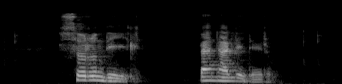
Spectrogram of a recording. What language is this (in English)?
Turkish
